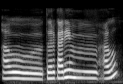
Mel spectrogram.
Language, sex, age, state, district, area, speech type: Odia, female, 30-45, Odisha, Bargarh, urban, spontaneous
